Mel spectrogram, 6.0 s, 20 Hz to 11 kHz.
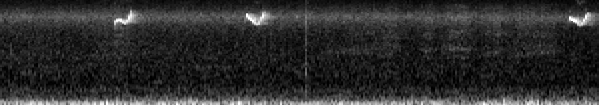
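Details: Yellow-browed warbler recorded 10 November 2018, three thin, squeaky high calls with a quick rising flick, spaced irregularly over six seconds, against low rumbling background noise and a faint click.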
